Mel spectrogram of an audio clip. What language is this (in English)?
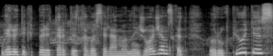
Lithuanian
